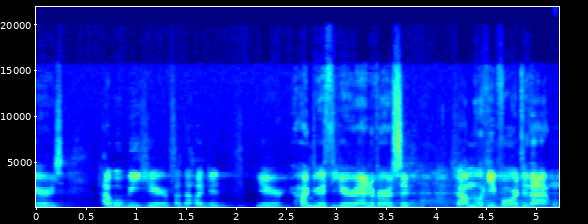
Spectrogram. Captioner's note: laughter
